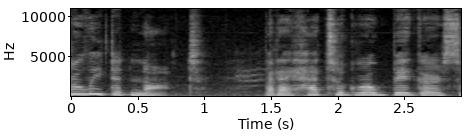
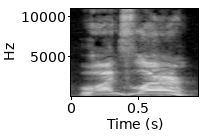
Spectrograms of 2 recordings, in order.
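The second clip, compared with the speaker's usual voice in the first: higher, louder, croaking complaint; croaky angry Lorax; 7 semitones higher, 5 dB louder than usual. Acted. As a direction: rant through a smoggy throat. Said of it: "with a crufulous croak".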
